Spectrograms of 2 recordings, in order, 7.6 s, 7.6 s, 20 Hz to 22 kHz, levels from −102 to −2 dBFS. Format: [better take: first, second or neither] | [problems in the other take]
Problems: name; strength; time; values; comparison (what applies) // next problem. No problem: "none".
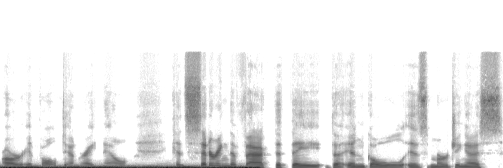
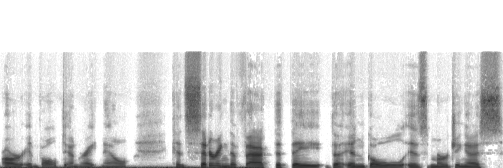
second | low rumble; loud; until 4 s; 1 dB below the speech; faint in the second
